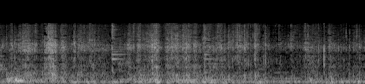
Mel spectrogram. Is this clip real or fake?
real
